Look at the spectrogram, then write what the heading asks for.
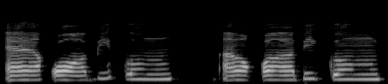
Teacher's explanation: मीम के कायदे शफवी कहलाते हैं, शफतान की वजह से अरबी में होठों को शफतान कहा जाता है। तो मीम साकिन के बाद चूंकि फा आया, तो इसकी वजह से हमने यहाँ पे इजहार शफवी किया।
